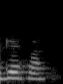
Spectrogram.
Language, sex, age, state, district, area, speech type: Odia, female, 18-30, Odisha, Balasore, rural, conversation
